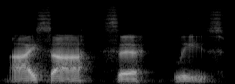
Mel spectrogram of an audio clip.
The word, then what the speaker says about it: isosceles: I-S-O-S, sauce, C-E, cell, or C-E-L, cell, and then E-S-Es. Isosceles. That's an S-E-C, not a hard C.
